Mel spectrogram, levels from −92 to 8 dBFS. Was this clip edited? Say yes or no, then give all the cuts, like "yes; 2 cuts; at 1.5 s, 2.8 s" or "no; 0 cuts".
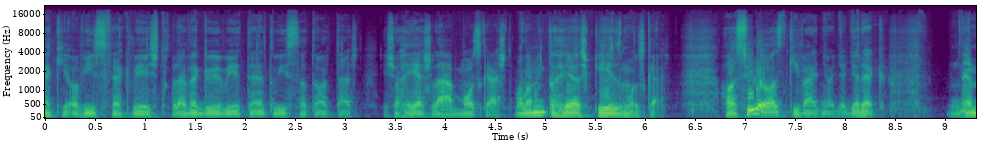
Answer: yes; 1 cut; at 2.3 s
